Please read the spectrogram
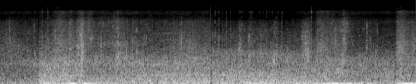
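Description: Wind buffeting the camera's microphone over harbour water lapping at shoreline rocks, with a scattering of light clicks.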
